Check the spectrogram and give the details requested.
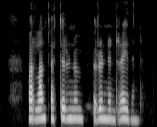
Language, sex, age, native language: Icelandic, female, 40-49, Icelandic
